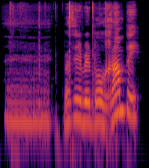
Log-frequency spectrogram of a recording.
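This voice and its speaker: A woman's voice: a little high, moderate pace, creaky, a bit bright, a little hiss or hum. A woman teaching a French lesson, patiently repeating and modelling each word. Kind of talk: language lesson.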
